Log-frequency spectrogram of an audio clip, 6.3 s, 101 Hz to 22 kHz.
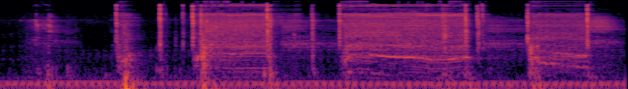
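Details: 1989 Land Rover Discovery V8 power window motor, previously seized from lack of use: three short, smooth electric whirs with steady pitch, no grinding or binding; normal operation.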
